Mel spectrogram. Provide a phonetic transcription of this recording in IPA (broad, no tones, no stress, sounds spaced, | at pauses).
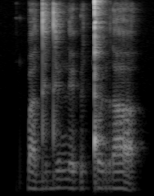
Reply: k͡p a d ɨ d ɨ n e ʔ ɨ ǃ o r a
